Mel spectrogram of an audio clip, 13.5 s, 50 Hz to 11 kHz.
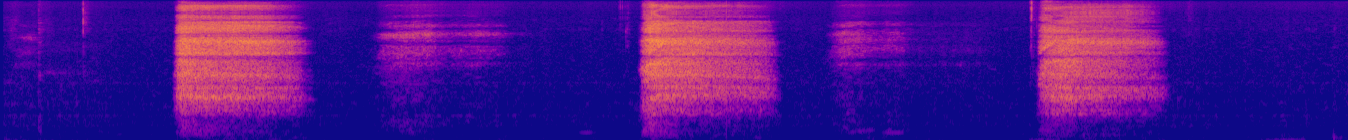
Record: {"exhalation_length": "13.5 s", "exhalation_amplitude": 4771, "exhalation_signal_mean_std_ratio": 0.42, "survey_phase": "alpha (2021-03-01 to 2021-08-12)", "age": "18-44", "gender": "Female", "wearing_mask": "No", "symptom_cough_any": true, "symptom_shortness_of_breath": true, "symptom_fatigue": true, "symptom_fever_high_temperature": true, "symptom_headache": true, "symptom_onset": "3 days", "smoker_status": "Never smoked", "respiratory_condition_asthma": false, "respiratory_condition_other": false, "recruitment_source": "Test and Trace", "submission_delay": "2 days", "covid_test_result": "Positive", "covid_test_method": "RT-qPCR"}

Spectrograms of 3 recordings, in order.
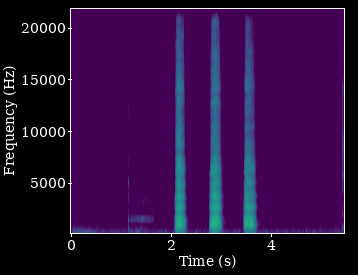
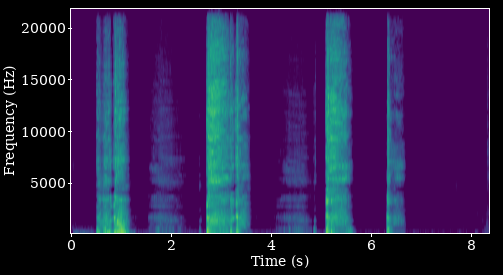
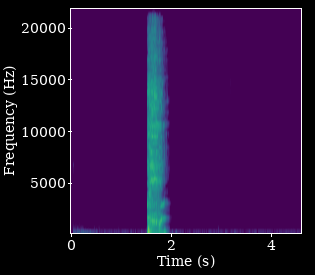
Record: {"exhalation_length": "5.5 s", "exhalation_amplitude": 7628, "exhalation_signal_mean_std_ratio": 0.27, "three_cough_length": "8.4 s", "three_cough_amplitude": 32768, "three_cough_signal_mean_std_ratio": 0.33, "cough_length": "4.6 s", "cough_amplitude": 27291, "cough_signal_mean_std_ratio": 0.21, "survey_phase": "beta (2021-08-13 to 2022-03-07)", "age": "45-64", "gender": "Male", "wearing_mask": "No", "symptom_cough_any": true, "symptom_runny_or_blocked_nose": true, "symptom_sore_throat": true, "symptom_headache": true, "symptom_change_to_sense_of_smell_or_taste": true, "symptom_loss_of_taste": true, "symptom_onset": "4 days", "smoker_status": "Never smoked", "respiratory_condition_asthma": false, "respiratory_condition_other": false, "recruitment_source": "Test and Trace", "submission_delay": "2 days", "covid_test_result": "Positive", "covid_test_method": "RT-qPCR", "covid_ct_value": 17.8, "covid_ct_gene": "ORF1ab gene", "covid_ct_mean": 18.1, "covid_viral_load": "1200000 copies/ml", "covid_viral_load_category": "High viral load (>1M copies/ml)"}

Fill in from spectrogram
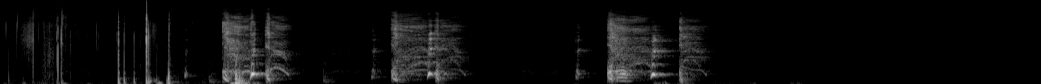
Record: {"three_cough_length": "10.4 s", "three_cough_amplitude": 32768, "three_cough_signal_mean_std_ratio": 0.27, "survey_phase": "beta (2021-08-13 to 2022-03-07)", "age": "18-44", "gender": "Female", "wearing_mask": "No", "symptom_runny_or_blocked_nose": true, "symptom_headache": true, "symptom_change_to_sense_of_smell_or_taste": true, "symptom_loss_of_taste": true, "symptom_onset": "2 days", "smoker_status": "Never smoked", "respiratory_condition_asthma": false, "respiratory_condition_other": false, "recruitment_source": "Test and Trace", "submission_delay": "2 days", "covid_test_result": "Positive", "covid_test_method": "RT-qPCR", "covid_ct_value": 22.4, "covid_ct_gene": "ORF1ab gene"}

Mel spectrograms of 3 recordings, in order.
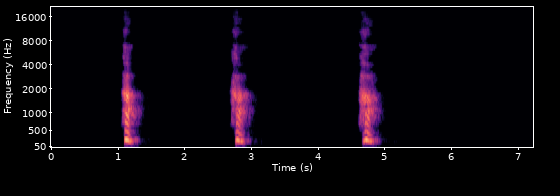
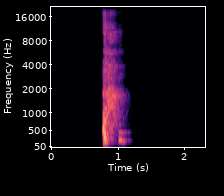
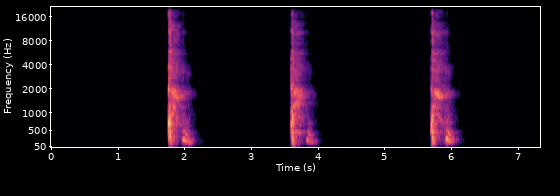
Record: {"exhalation_length": "7.2 s", "exhalation_amplitude": 32523, "exhalation_signal_mean_std_ratio": 0.21, "cough_length": "2.3 s", "cough_amplitude": 32767, "cough_signal_mean_std_ratio": 0.26, "three_cough_length": "7.3 s", "three_cough_amplitude": 32768, "three_cough_signal_mean_std_ratio": 0.25, "survey_phase": "beta (2021-08-13 to 2022-03-07)", "age": "18-44", "gender": "Female", "wearing_mask": "No", "symptom_runny_or_blocked_nose": true, "symptom_onset": "13 days", "smoker_status": "Ex-smoker", "respiratory_condition_asthma": false, "respiratory_condition_other": false, "recruitment_source": "REACT", "submission_delay": "1 day", "covid_test_result": "Negative", "covid_test_method": "RT-qPCR", "influenza_a_test_result": "Negative", "influenza_b_test_result": "Negative"}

